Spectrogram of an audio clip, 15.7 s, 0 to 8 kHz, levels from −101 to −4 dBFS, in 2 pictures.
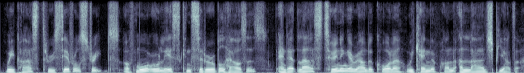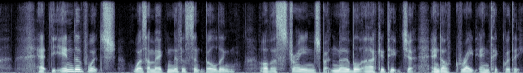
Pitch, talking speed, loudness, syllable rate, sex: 140 Hz, 165 wpm, -18 LUFS, 4.9 syllables/s, male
